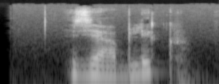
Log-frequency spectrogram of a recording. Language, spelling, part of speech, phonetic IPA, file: Russian, зяблик, noun, [ˈzʲablʲɪk], Ru-зяблик.ogg
- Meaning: chaffinch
